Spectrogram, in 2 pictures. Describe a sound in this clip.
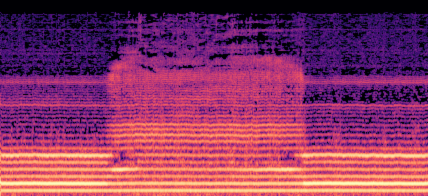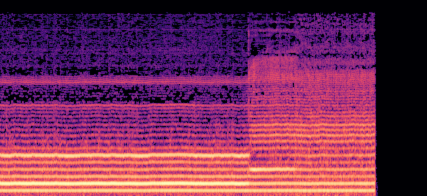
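A loudspeaker plays a steady, low buzzing tone.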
